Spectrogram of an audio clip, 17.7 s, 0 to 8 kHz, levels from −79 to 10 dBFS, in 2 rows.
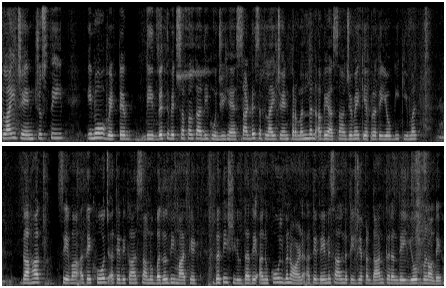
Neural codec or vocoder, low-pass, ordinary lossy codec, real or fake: codec, 16 kHz, 4 kbps, FunCodec, trained on LibriTTS, 50 frames a second; none; none; fake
